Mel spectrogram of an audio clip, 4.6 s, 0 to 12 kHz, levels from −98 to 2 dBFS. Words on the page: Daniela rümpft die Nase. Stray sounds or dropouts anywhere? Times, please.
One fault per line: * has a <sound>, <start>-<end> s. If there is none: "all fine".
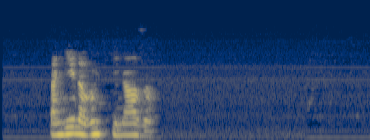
all fine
